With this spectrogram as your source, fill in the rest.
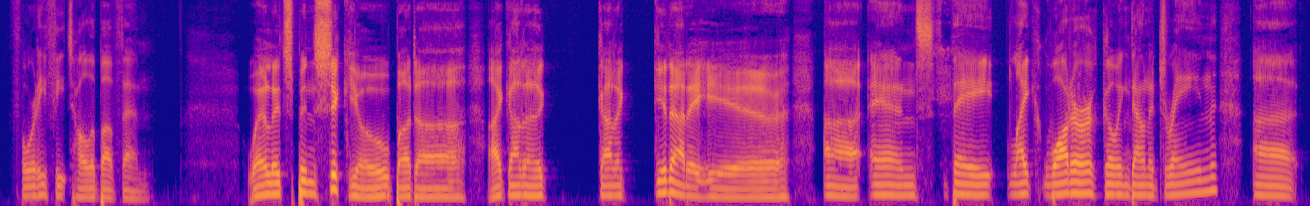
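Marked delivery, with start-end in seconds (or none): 3.1-9.9 voice of a towering, giant being. Forty-foot beings speak down to the young witches who summoned them, booming. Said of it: "in their booming voice".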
